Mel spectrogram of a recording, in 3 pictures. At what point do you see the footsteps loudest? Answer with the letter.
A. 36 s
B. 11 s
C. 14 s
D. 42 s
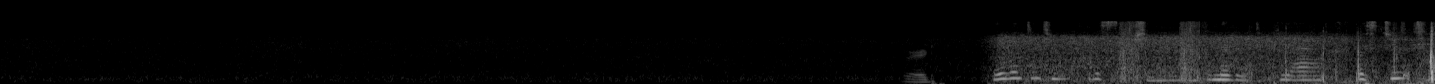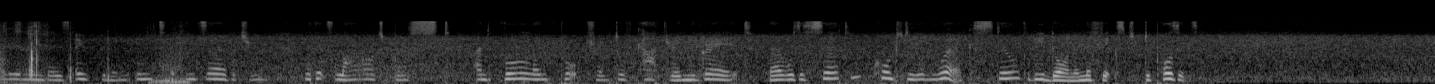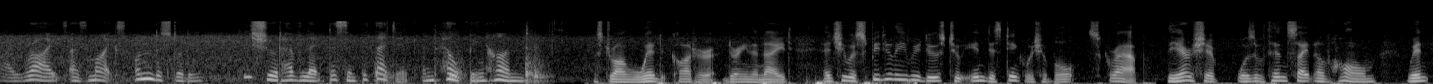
C.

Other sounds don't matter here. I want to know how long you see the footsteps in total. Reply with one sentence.
The footsteps can be heard for 11 seconds in total.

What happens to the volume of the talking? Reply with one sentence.
The loudness of the talking goes up.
